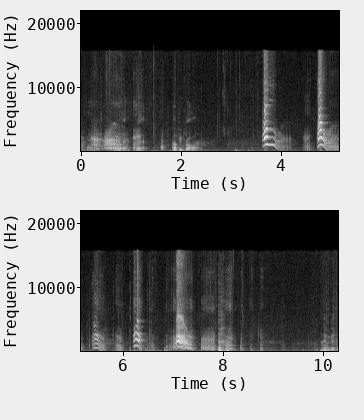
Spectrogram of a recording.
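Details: Twenty-day-old Patterdale Terrier puppies playing roughly with each other; after a stretch of human talk, sharp high yelps burst out about once a second, each a quick downward-sliding squeak, with quieter whimpers between.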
